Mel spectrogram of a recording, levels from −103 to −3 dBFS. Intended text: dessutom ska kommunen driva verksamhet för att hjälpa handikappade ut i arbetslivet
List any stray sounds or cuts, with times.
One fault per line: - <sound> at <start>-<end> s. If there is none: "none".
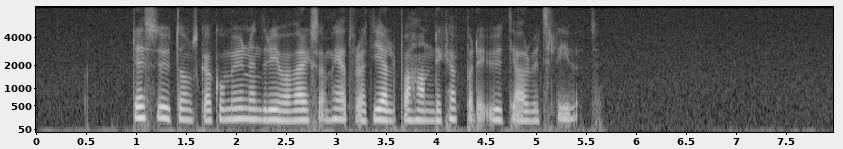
none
